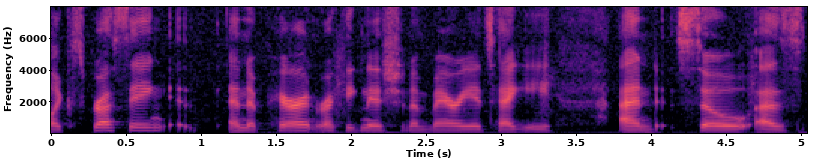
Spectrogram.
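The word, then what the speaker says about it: Mariátegui: else i'll go okay so it's maria teggy maria teggy that's how we're pronouncing it okay okay i'm gonna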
